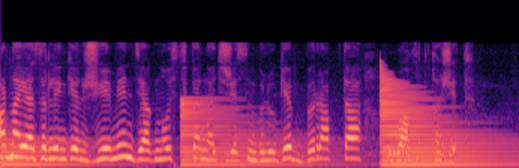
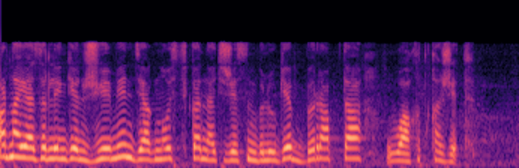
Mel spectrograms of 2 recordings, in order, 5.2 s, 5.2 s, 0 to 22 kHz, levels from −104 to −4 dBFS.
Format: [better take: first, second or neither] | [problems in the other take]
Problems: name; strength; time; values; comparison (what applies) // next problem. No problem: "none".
second | background sound (Guitar); 5 dB below the speech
